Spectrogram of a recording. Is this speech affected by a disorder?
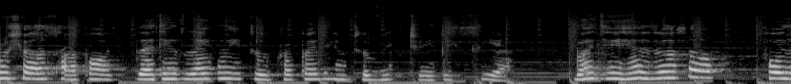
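Yes: cerebral palsy; from birth.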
